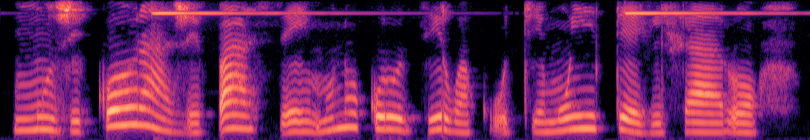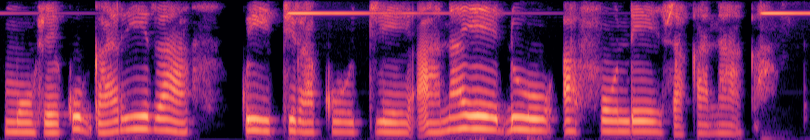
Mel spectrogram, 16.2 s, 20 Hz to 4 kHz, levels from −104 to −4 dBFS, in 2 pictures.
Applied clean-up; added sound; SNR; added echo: none; Glockenspiel; 8 dB; none.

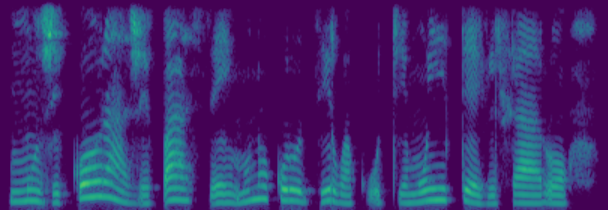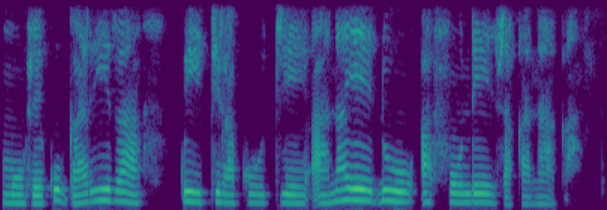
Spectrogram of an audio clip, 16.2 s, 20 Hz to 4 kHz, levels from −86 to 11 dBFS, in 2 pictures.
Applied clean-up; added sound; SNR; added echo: none; none; none; none.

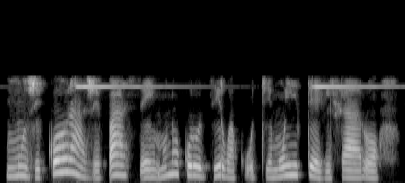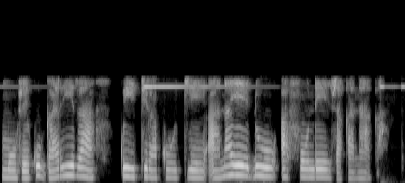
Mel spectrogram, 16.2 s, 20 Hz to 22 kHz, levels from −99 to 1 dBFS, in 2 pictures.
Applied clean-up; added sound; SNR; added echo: neural mask model RNNoise.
